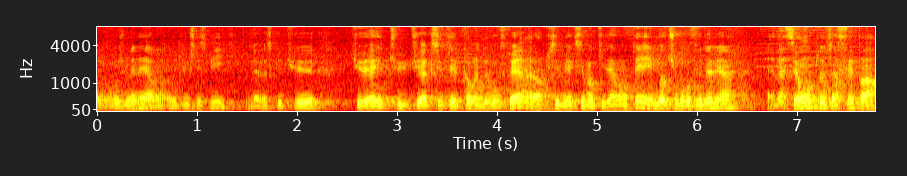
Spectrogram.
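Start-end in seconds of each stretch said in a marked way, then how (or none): none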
